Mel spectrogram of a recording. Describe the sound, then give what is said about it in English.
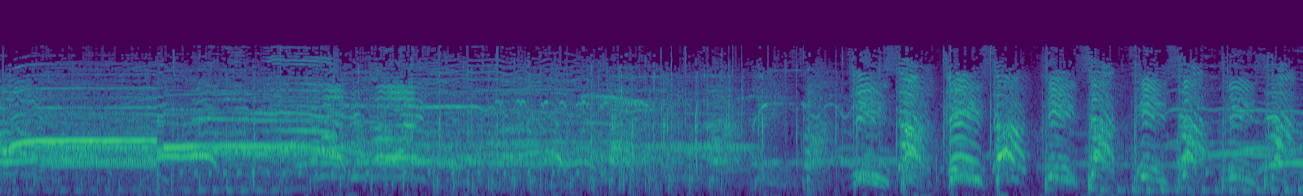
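A crowd cheers and shouts at a labor union rally at NYU, a sustained roar of many voices that gives way to rhythmic bursts of chanting in the second half, loud and energetic throughout. “This rally today tells NYU that unions and organized labor has a problem with them.”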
